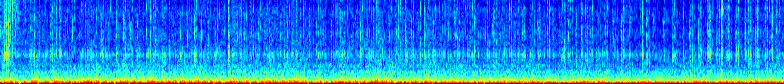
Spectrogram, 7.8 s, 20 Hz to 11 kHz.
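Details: 1975 Kawasaki Z1 motorcycle on its second start after carb work and new pipes, hot-wired to a battery with a temporary gas tank: loud, even four-cylinder burble holding a steady idle, no misses, knocks or hunting; running cleanly.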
